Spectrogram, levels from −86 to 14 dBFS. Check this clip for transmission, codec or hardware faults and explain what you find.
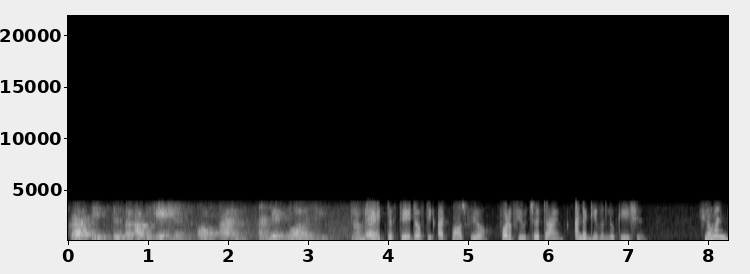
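A single fault runs through the whole clip: G.729 codec coding. The speech is rebuilt from a vocal-tract filter, pitch predictor and sparse pulses, consistent with an 8 kbit/s codec, so it sounds plainly rough and synthetic. A spectrogram shows energy confined to 300 Hz to 3.6 kHz, empty above 3.7 kHz.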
